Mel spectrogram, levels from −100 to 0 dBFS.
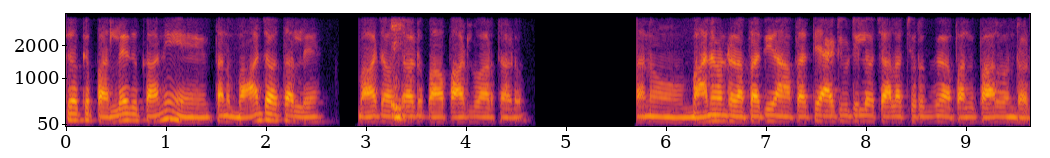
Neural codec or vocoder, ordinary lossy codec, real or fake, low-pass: none; none; real; 3.6 kHz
